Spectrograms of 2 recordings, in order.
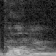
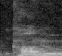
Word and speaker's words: Ganyu: Japanese pronunciation very differently for example ganyu and Chinese is kanu and Japanese but for yewan starting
